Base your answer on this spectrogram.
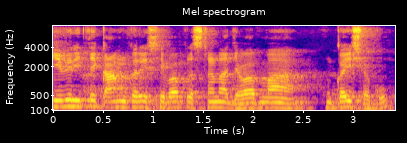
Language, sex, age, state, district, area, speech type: Gujarati, male, 45-60, Gujarat, Amreli, rural, spontaneous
